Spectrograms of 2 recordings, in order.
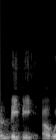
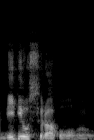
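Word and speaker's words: Livy: 음, 우리가 이제 해설해 보시면 영어는 이제 리비라고 읽어야 되겠지만 어, 이제 리비우스라고 우리가 보통 얘기를 하는 거 같아요. 그죠? 자, 우리도 이제 리비우스라고 해보죠.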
